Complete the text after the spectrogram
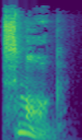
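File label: "smog", British English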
